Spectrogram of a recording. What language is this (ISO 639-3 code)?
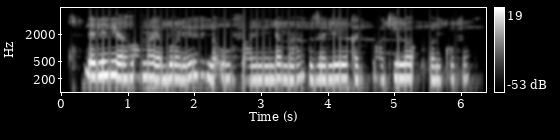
swa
